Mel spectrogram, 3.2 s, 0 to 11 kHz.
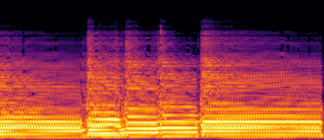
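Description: An electric guitar plays through a Stax Odrive-1 overdrive pedal, giving a loud, distorted tone with several sustained chords and note changes, heard alone.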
